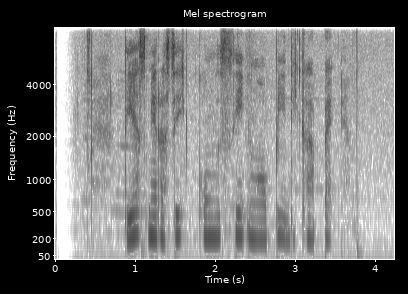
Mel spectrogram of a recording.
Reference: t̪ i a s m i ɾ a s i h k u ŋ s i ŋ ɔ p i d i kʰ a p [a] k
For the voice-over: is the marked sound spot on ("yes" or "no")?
no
